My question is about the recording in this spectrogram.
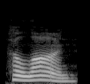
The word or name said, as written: jalon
